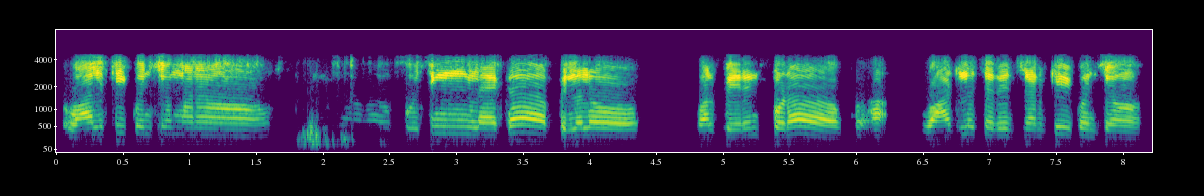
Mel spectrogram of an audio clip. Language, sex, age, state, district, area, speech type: Telugu, male, 18-30, Andhra Pradesh, N T Rama Rao, rural, conversation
